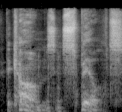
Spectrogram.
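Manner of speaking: generic movie trailer announcer narrator voice. Friends mock up a film trailer together, in a generic movie trailer voice. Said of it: "generic "in a world" kind of voice".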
